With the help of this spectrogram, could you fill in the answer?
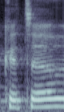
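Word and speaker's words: Cato: follow along can can you spell those uh kto is spelled c a t o okay and mati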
